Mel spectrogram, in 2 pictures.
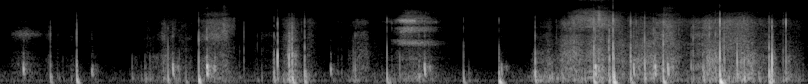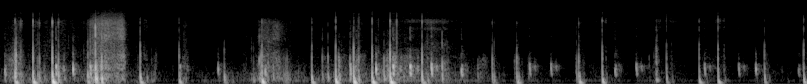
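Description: Game blocks are placed with short, soft thuds.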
